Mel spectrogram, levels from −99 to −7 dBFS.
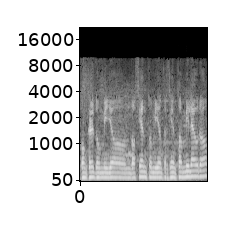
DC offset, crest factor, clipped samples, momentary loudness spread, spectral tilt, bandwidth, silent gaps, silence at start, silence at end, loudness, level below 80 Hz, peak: under 0.1%; 12 dB; under 0.1%; 3 LU; -6.5 dB/octave; 10 kHz; none; 0 s; 0 s; -21 LUFS; -54 dBFS; -8 dBFS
